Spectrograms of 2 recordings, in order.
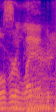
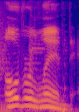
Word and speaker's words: Overland: I think they should spell it out, Overland, L-I-N-D, just so people get the pronunciation right.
